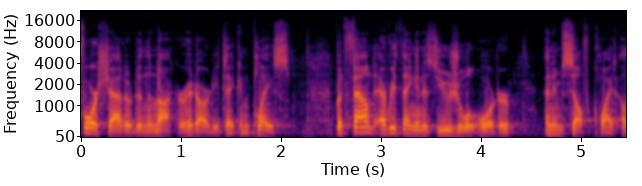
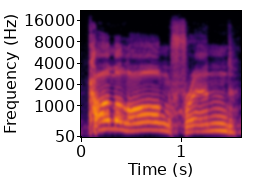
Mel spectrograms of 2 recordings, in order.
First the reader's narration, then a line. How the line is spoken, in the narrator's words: cried Scrooge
